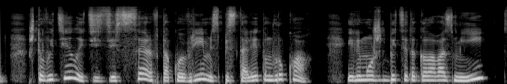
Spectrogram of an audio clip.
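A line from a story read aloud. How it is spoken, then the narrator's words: Frightened cry. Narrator (Russian): вскричал, испуганно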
